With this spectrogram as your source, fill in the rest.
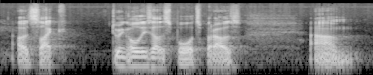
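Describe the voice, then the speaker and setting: Speech comes at a fairly quick pace, with noticeable noise in the background. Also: man. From South Africa, then Mackay, North Queensland from childhood. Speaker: MMA fighter. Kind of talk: casual interview conversation.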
